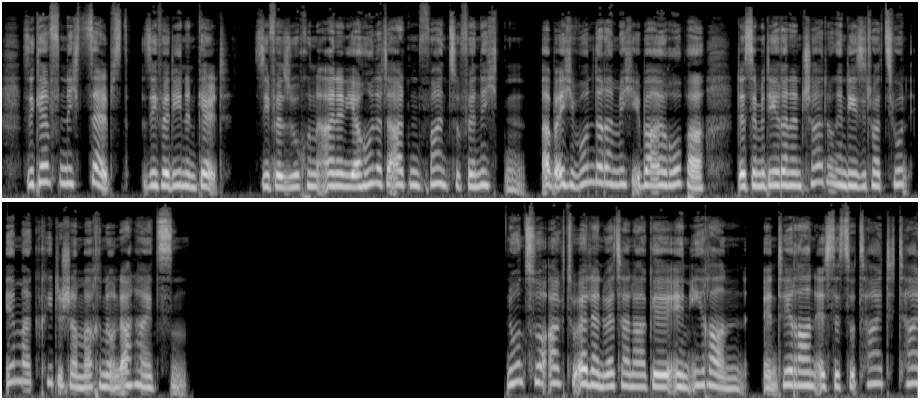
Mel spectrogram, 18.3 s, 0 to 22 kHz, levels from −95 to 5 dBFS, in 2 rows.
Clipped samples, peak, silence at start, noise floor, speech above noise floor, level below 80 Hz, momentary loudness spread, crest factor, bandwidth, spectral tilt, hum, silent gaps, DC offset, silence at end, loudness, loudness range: under 0.1%; -4 dBFS; 0.05 s; under -90 dBFS; over 69 dB; -54 dBFS; 9 LU; 18 dB; over 20 kHz; -3 dB/octave; none; 11.08-14.18 s; under 0.1%; 0 s; -21 LUFS; 6 LU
